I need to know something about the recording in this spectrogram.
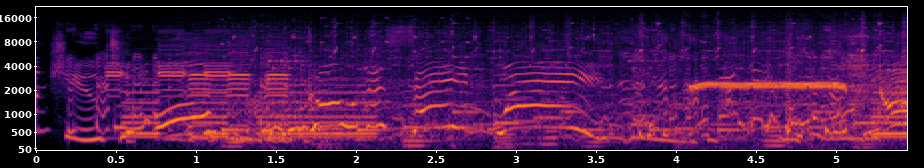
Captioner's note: beeping; whistle blowing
